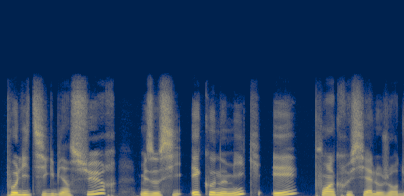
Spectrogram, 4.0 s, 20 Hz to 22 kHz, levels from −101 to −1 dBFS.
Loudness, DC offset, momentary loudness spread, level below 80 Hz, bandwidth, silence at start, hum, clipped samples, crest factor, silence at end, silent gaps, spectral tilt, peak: -24 LUFS; under 0.1%; 6 LU; -48 dBFS; 13 kHz; 0.05 s; none; under 0.1%; 16 dB; 0 s; none; -5 dB/octave; -6 dBFS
